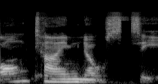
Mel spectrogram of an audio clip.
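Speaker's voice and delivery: put-on British accent. Coaching accents, the speaker demonstrates the line in a British accent. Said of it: "try it British".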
